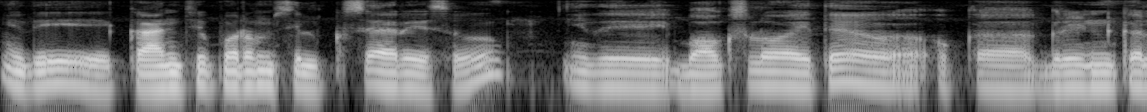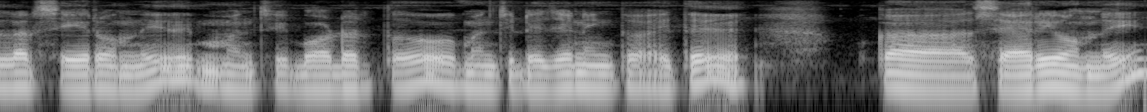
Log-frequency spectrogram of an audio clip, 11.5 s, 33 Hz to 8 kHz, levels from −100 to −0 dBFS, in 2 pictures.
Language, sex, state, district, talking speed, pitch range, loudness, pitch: Telugu, male, Telangana, Karimnagar, 125 wpm, 105-120 Hz, -23 LUFS, 110 Hz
